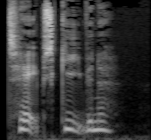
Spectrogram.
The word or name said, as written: tabgivende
